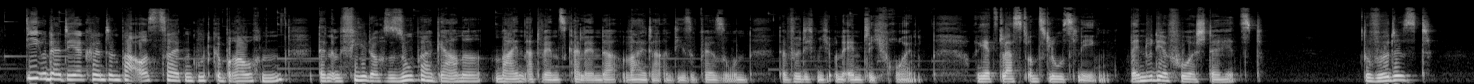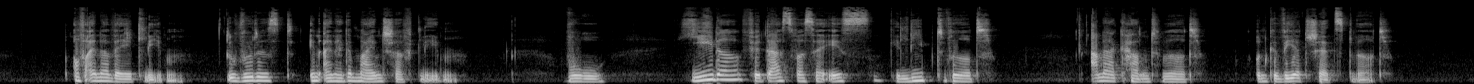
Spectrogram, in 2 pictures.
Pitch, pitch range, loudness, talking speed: 150 Hz, 130-175 Hz, -18 LUFS, 125 wpm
